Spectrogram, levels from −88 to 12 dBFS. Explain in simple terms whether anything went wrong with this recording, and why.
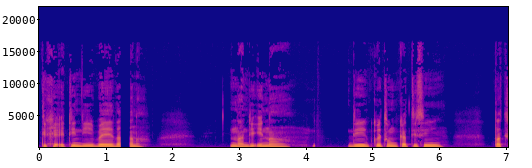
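Two problems occur close together early in this speech clip.

At 1.21 s the sound cuts out in mid-flow and stays silent until 1.38 s, a gap of about 0.14 s. This is a playback stall: the player stopped delivering audio for that moment, most likely because it ran short of incoming data or its processing was briefly held up. When sound returns, it carries on.

Straight after the stall, from 1.38 s to 1.52 s, the speech runs at twice its normal speed while keeping its normal pitch. This is time-compressed catch-up. Having fallen behind, the player clears the backlog by trimming out tiny slices of audio and blending the joins together. The result sounds rushed for that short stretch.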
